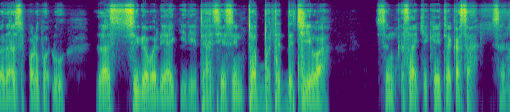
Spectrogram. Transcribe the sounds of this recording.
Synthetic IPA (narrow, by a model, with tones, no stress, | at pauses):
a˨zaː˦su˨ɸɐ˦ɽɸɐ˦ɗo̰ː˦ | zaː˦su̥˨t͡ʃiː˦ɡɐ˨ba˦da˨jaː˦kʲʼiː˨dḛː˨˦taː˦seː˦sʊ˦ntɐ˦bːɐ˦tɐ˦rda˨t͡ʃeː˦˨waː˨˦ | sʊ˦ŋkʼɐ˦saː˦kʲe˨ka˦jta˨kʼɐ˦sa̰ː˦ | sʊ˦ŋh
